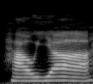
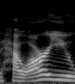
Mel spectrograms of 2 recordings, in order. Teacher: In rapid speech, the R sound often gets weakened or just blends away, and the vowel in R flattens completely. · When we speak quickly, how are you just collapses and often becomes how you or even more commonly the super reduced howya?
